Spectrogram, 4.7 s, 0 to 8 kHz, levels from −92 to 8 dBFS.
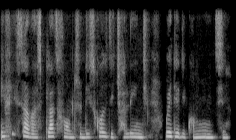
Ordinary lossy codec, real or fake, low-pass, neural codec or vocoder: none; fake; 7.2 kHz; codec, 16 kHz in and 24 kHz out, 1.1 kbps, FireRedTTS-2 codec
